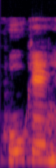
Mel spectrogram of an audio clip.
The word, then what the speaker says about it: GauGAN: 이어서 알아 볼 거는 가 5개 가옥 n 이라고도 하는데 고갱이 라고 읽어 주시면 좋아요 그래서 고갱 인공지능 그림그리기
